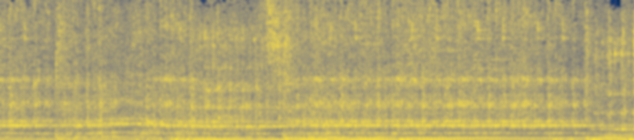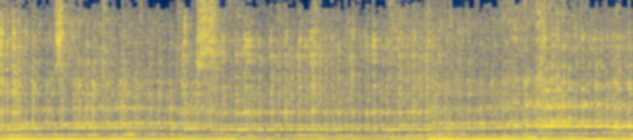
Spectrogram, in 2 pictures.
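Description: An ensemble of children playing angklung: shaken bamboo tubes rattling out held notes of a slow hymn melody, the notes changing every second or two over steady low notes.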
